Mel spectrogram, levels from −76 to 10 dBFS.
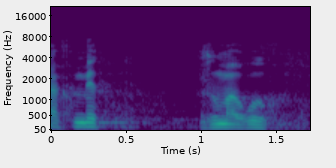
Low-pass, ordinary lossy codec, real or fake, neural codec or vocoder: none; none; fake; codec, 16 kHz, 4 kbps, FunCodec, trained on Chinese and English, 50 frames a second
